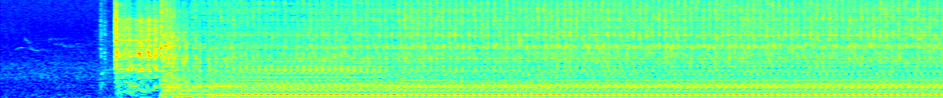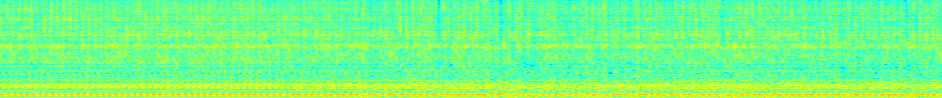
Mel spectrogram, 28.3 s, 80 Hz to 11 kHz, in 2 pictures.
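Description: Cold start of a 2009 Dodge Challenger SRT8's 6.1-litre Hemi V8, fitted with an Inertia SRT MAX Plus cam and catless midpipes with the resonator deleted. The starter cranks briefly and the engine fires up about two seconds in, then settles into a loud, steady idle through the exhaust.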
